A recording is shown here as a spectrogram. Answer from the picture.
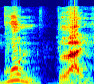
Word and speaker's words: gunplay: Y me ha gustado mucho, tiene la jugabilidad, el gunplay. Gunplay. De Gunplay, ¿vale? G-U-N-P. Exacto, no de Gameplay. L-A-Y. Que la gente dice. No, Gunplay. Es que Gunplay. Los tíos no saben pronunciar.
